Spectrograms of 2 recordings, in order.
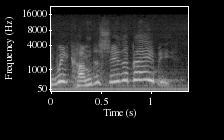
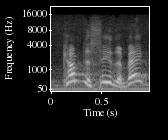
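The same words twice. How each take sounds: First: High-pitched, matter-of-fact answer; voiced visitors' reply, pitched up; simple announcement. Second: High questioning echo with rising end; mock puzzlement, pitched up; puzzled echo. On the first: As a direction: state it as the obvious reason for visiting. Visitors answer the narrator's question. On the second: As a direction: repeat it back as a doubtful question. Narrator echoes visitors in disbelief.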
